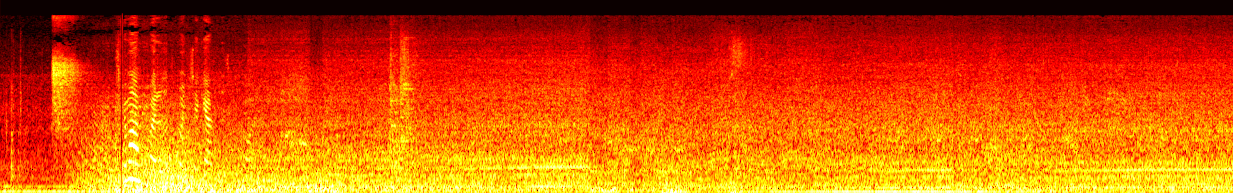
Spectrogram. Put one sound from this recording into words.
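A car engine hums steadily as a car drives along.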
